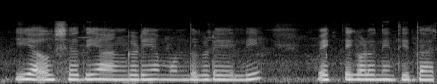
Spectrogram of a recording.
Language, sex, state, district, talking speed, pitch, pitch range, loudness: Kannada, female, Karnataka, Koppal, 80 wpm, 220 Hz, 215-230 Hz, -15 LUFS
